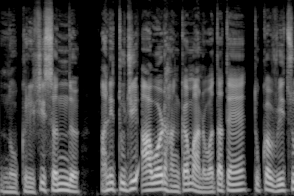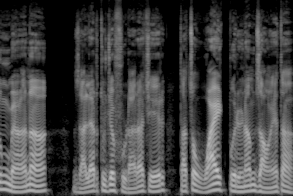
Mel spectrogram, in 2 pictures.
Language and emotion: Goan Konkani, fearful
